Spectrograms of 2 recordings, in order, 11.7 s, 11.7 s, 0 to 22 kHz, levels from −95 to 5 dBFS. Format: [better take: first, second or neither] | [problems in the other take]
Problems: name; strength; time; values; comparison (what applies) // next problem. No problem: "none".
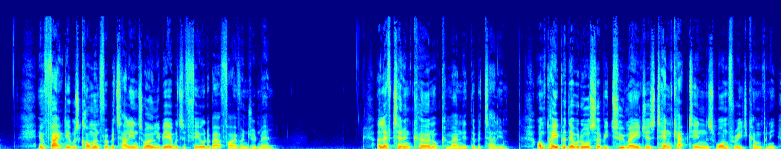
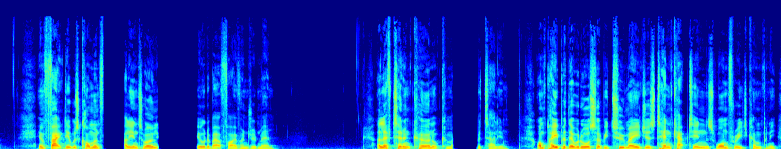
first | audio cutting out; at 1.5 s, at 2.5 s for 0.5 s and at 7 s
